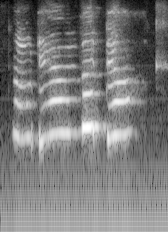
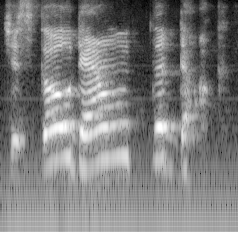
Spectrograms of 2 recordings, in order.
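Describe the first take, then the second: First: Much higher, lilting repeat; high sing-song. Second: Said in the usual way. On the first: Pretend. Streamer imagining walking into the picture, high sing-song. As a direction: lift GO DOWN THE DOCK up high.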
